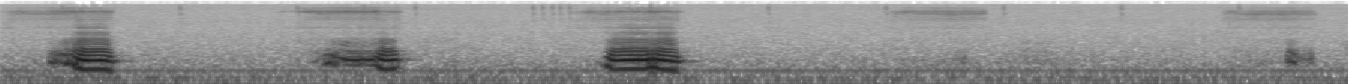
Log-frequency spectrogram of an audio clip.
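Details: Cat named Masya snuffling and snoring; three loud, rasping snores about every two and a half seconds, each under a second long, then quieter breathing and a faint final snuffle.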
